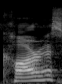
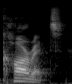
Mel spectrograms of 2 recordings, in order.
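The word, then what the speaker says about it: karet: more about it uh you can google it either as k-a-r-e-s karus more ashkenaz pronunciation or k-a-r-e-t karat uh kind of an israeli hebrew pronunciation uh and then you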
